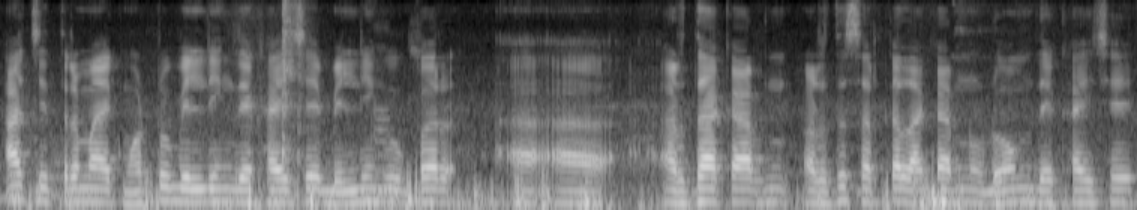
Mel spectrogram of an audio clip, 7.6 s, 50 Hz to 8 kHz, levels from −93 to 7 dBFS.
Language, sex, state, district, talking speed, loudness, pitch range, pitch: Gujarati, male, Gujarat, Gandhinagar, 120 wpm, -20 LUFS, 125-135 Hz, 130 Hz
